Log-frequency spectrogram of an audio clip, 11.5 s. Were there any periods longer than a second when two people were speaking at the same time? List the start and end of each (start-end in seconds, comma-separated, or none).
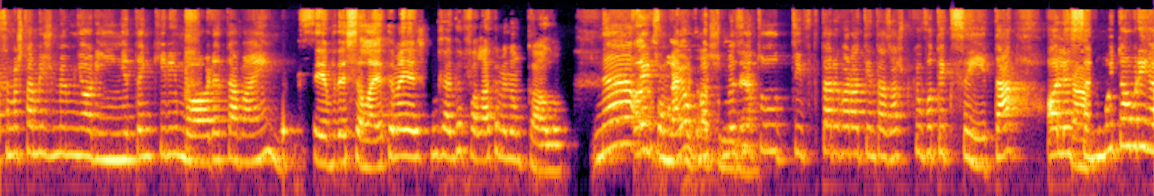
6.3-7.6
